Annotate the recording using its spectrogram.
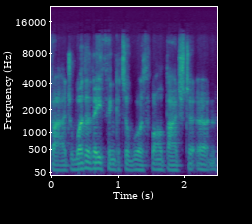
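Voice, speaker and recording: A somewhat breathy man with an English accent at a very fast pace. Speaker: webinar panelist, credentialing consultant. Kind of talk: online presentation.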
